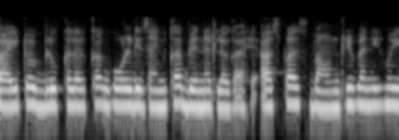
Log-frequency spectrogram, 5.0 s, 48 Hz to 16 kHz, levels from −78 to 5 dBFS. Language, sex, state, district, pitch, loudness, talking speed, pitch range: Hindi, female, Punjab, Fazilka, 200 Hz, -15 LUFS, 190 wpm, 190-210 Hz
